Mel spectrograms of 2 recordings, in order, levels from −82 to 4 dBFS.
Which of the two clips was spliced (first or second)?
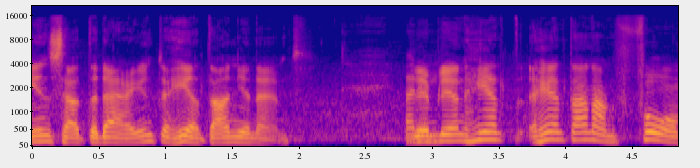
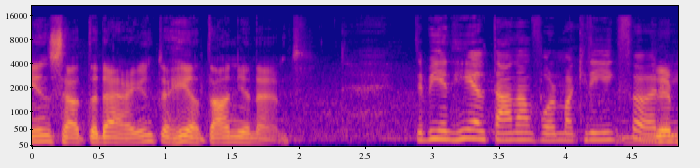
first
